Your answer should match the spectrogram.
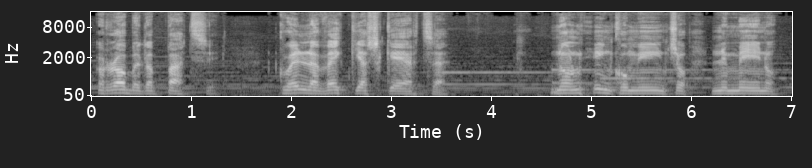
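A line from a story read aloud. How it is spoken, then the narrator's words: Mutter. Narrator (Italian): Elmerico borbottò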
